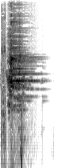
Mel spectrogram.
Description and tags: unsheath sword
metal, unsheath, sword, scrape, sheath, sharpen, weapon, wooden-scabbard, blade, draw, knife, combat, scabbard, ring, shing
